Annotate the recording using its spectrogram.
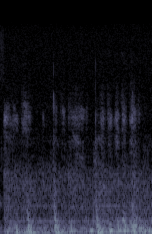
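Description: Writing on a folded paper card: a series of short, irregular scratching strokes.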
